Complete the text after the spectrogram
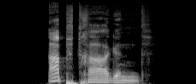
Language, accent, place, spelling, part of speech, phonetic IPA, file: German, Germany, Berlin, abtragend, verb, [ˈapˌtʁaːɡn̩t], De-abtragend.ogg
- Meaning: present participle of abtragen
